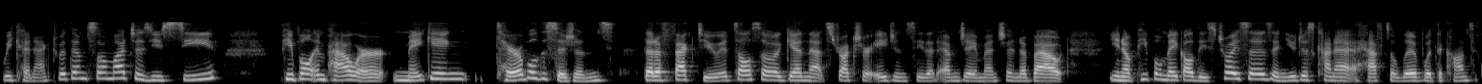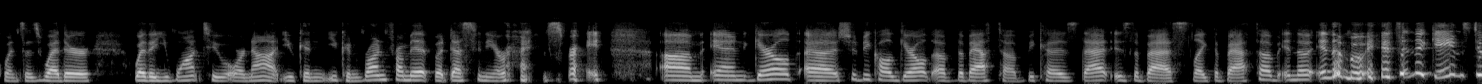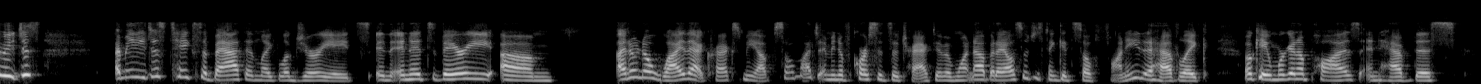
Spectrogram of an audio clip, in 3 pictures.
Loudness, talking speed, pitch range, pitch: -23 LUFS, 195 wpm, 175-240 Hz, 195 Hz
